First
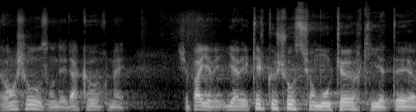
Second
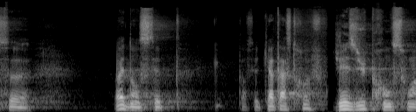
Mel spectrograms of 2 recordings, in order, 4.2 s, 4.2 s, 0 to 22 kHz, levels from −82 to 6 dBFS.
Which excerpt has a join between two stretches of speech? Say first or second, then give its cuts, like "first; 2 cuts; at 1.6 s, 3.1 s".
second; 1 cut; at 3.2 s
